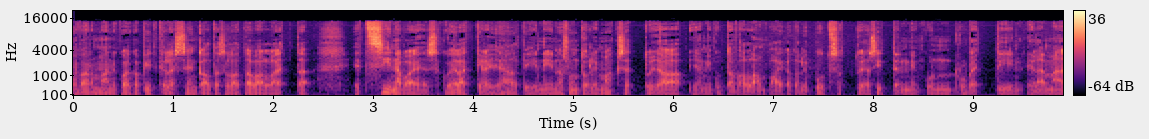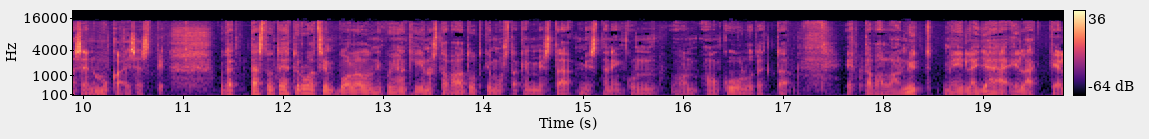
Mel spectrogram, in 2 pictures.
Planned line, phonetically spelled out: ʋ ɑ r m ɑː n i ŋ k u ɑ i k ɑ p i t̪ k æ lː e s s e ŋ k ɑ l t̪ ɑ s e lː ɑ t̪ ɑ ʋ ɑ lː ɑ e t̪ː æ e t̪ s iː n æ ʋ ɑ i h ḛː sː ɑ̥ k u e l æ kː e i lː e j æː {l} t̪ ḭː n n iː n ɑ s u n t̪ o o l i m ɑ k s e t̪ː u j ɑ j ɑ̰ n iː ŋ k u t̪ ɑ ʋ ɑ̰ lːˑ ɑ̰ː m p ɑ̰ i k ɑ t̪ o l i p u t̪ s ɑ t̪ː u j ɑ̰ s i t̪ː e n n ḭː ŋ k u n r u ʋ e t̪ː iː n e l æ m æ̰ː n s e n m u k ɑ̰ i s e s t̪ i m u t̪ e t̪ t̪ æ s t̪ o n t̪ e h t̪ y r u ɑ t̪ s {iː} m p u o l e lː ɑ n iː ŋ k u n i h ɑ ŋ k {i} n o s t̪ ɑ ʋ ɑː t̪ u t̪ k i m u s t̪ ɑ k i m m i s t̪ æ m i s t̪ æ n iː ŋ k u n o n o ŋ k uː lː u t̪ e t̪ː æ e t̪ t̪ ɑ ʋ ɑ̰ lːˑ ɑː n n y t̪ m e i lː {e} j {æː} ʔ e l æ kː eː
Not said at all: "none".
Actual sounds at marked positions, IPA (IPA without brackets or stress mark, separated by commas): l, i, iː, æ, æː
